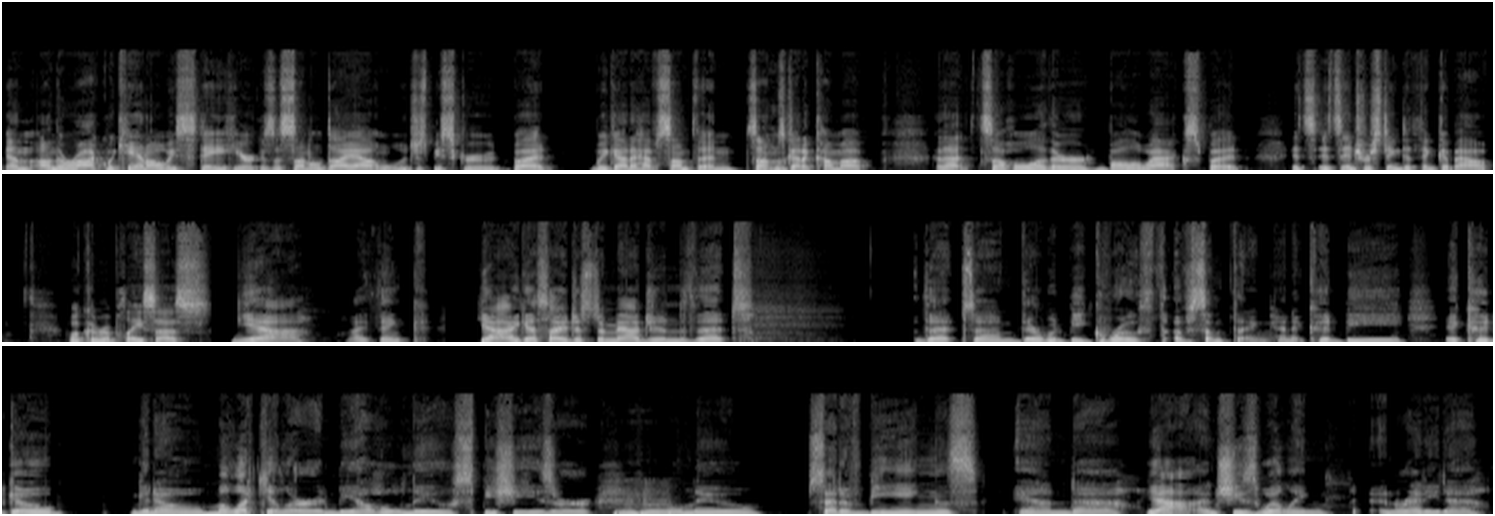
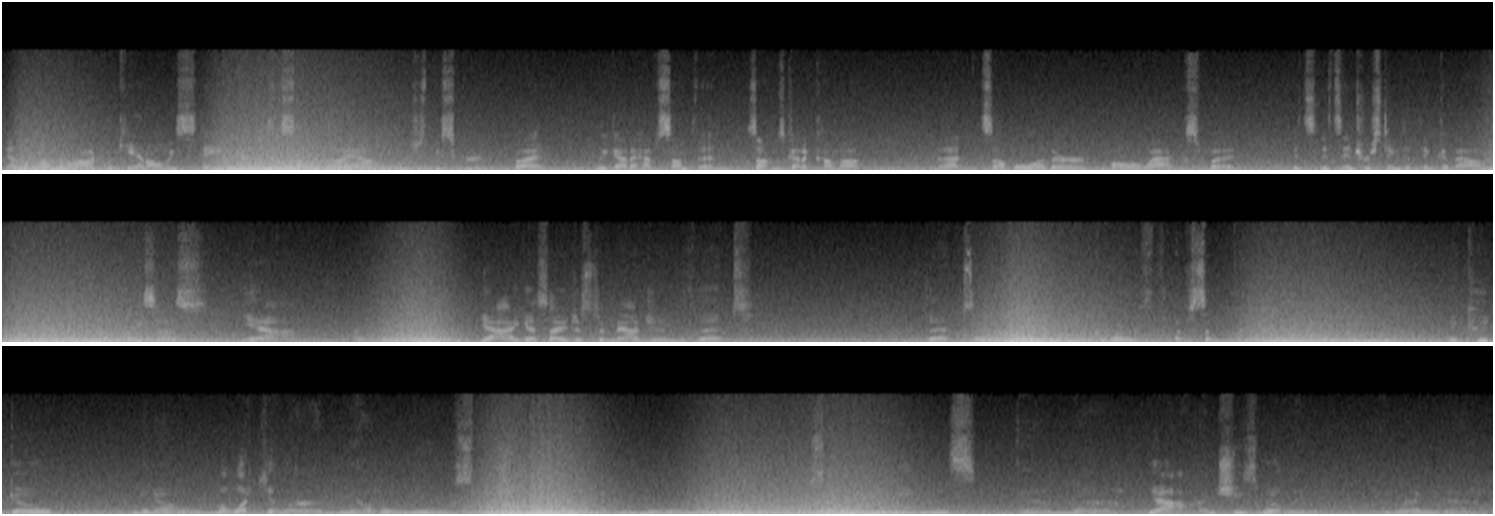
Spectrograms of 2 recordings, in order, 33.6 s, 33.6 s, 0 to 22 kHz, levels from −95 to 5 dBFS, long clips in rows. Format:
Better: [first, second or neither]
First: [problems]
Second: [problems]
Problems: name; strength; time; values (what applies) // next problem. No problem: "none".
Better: first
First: none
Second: wind noise on the microphone; heavy; 2 dB above the speech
